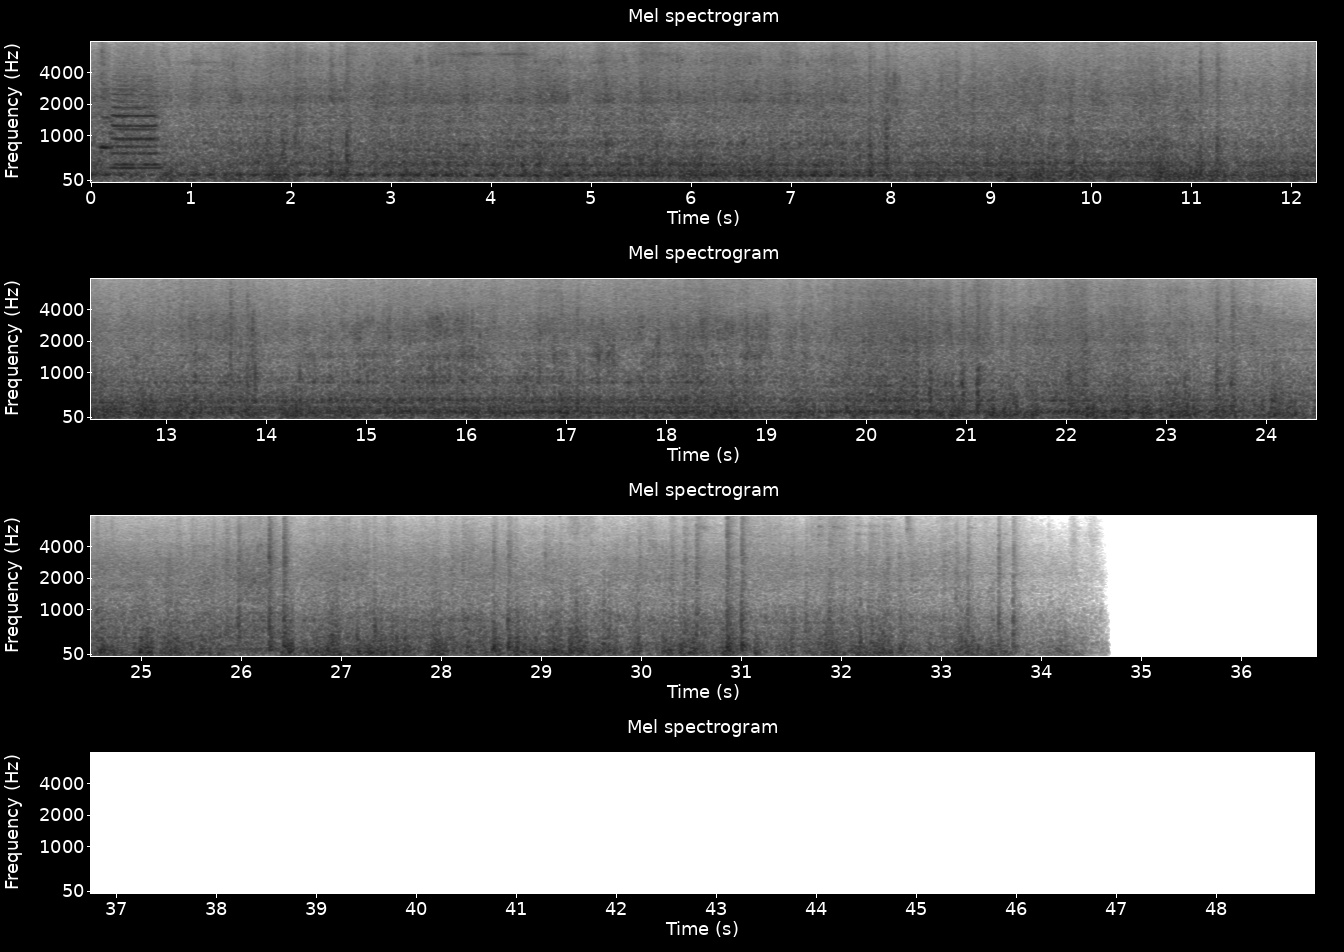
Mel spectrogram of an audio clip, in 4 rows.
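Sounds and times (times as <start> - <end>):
passing express train: 0.0 - 34.7
train wheels rumbling on rail: 0.0 - 34.7.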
